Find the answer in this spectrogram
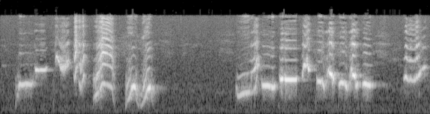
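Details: Magpie giving unusual robot-like sounds: quick sequences of short whistled notes jumping in pitch, swooping chirps, a pause, then more varied whistles and warbles.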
